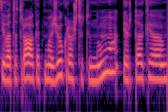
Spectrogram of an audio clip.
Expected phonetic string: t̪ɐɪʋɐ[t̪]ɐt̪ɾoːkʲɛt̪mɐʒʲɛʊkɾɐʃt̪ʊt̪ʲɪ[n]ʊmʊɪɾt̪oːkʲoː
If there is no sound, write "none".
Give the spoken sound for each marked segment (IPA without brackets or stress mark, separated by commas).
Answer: t̪, n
